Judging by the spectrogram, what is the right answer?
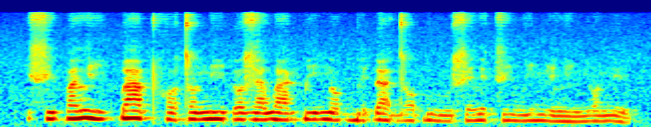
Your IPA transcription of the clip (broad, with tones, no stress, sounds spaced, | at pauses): s i˨ p a˦ l iː˨˦ ɡ͡b aː˦˨ pʰ ɔ˨ t ɔ˦ n i˦˨ ɗ ɔ˦ z a˦ w aː˦ k͡p i˦ n ɔ˦ ɡ͡b ɪ˦ ɗ a˦˨ d ɔ˦ ɓ uː˨ s ɪ˦ l ɪ˨ t͡s i˦˨ w i˦ ɲ ɪ˨ l i˨ ɲ ɔ˦ n ɪ˨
